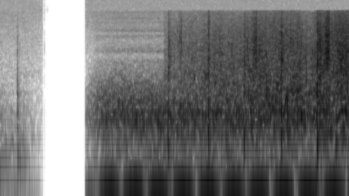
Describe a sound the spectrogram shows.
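Footsteps run quickly over dirt outdoors.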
